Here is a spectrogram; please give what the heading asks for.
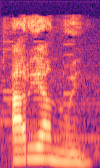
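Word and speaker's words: Arianwen: Arianwin. No, that's right. It's right. It's right. I'm right. We're good. We're good. That's the Welsh word.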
